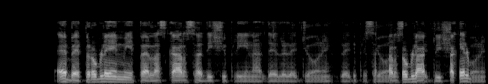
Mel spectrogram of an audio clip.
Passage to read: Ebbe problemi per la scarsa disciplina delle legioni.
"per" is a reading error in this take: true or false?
false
